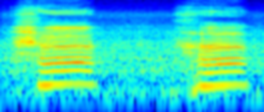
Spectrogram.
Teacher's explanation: छोटा ह ये शुरू हल्क से निकलता है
